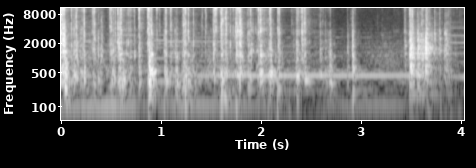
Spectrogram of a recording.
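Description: Clear plastic blister packaging crackling and clicking as it is flexed and a die-cast toy car is pulled out of it: a dense run of sharp crinkles with a louder burst near the end.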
